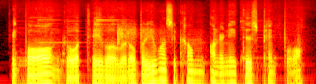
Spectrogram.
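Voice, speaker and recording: With a New York accent, a man speaks at a very deep, low pitch in a dark, mellow tone. His pace is moderate, with ordinary pitch variation. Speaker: pool commentator. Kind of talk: live commentary. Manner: casual, halting with fillers.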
